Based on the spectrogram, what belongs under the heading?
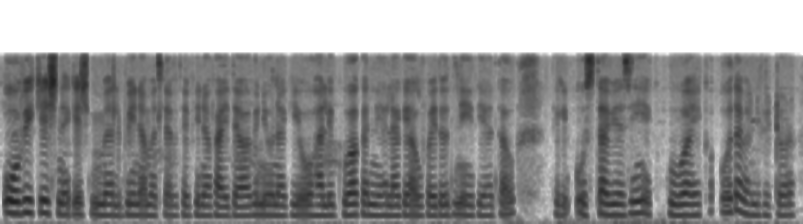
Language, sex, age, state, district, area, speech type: Dogri, female, 30-45, Jammu and Kashmir, Udhampur, rural, spontaneous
